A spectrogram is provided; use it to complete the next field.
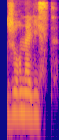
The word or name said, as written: journaliste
